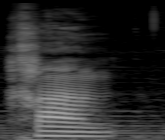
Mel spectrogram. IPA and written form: xaːŋ (Khaan)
